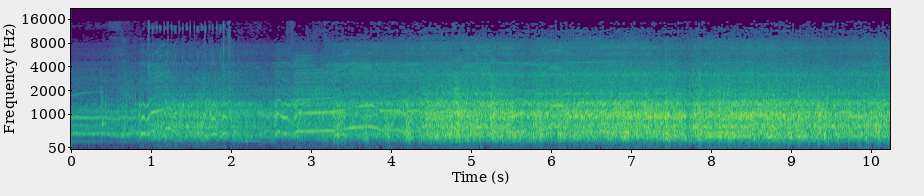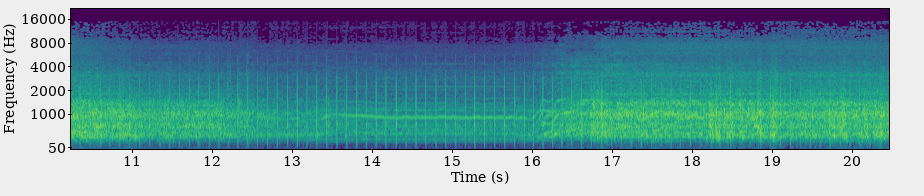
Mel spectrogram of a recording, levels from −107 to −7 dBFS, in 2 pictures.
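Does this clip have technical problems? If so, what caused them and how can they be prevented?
Yes. A train of clicks runs from 7.48 s to 20.35 s: around a hundred near-identical pulses at a steady 8.1 per second, standing well above the sound. The likely cause is electrical interference or a faulty connection or power supply. Shielding cables and moving nearby equipment away prevents it.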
